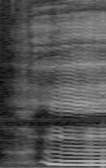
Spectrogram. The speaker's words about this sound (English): Have grubbed mushrooms. And starting to kick in a bit. And I always find the initial bit, again, all allegedly, gives me the yawns. And, yeah. So, that is why I keep yawning.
